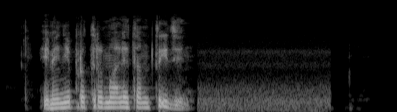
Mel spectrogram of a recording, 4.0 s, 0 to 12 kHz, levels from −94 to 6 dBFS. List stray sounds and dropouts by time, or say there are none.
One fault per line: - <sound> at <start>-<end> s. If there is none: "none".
none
